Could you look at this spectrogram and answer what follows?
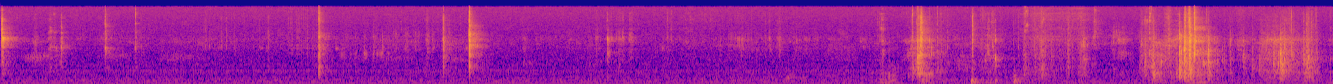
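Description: Plastic toy packaging being handled: a few light clicks and taps, then crinkling of a clear plastic bag in the last few seconds.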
